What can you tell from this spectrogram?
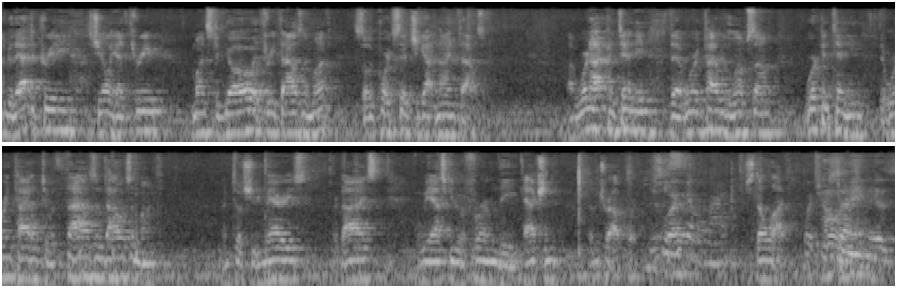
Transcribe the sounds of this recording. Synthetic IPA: ʌ̃ndə˞ðɨt̚d̥ɨkʰɹ̥i | ʃiõʊ̃nliɨd̪̚θɹi | mʌ̃nθstʰɨɡoʊɨt̪̚θɹiθaʊz̃n̩dəmʌ̃nθ | soʊðəkʰɔɹtsɛd̥ʃiɡɑtⁿnãɪ̃nθa̰ʊzn̩d̥ | wɪɹnət̚kʰɨ̃ntʰɛ̃ndɪ̃ŋðɨʔ̚wɪɹɨ̃ntʰaɪɾl̩ˠdtʰəlʌ̃mpsʌ̃m | wɪɹkɨ̃ntʰɛ̃ndɪ̃ŋðɨ̰ʔ̚wɪɹɨ̃ntʰaɪɾl̩ˠd̚tʰɨːθaʊzə̃n̩dɔlˠə˞zəmʌ̃nθ | ɨ̰̃ntʰɪlˠʃibimɛɹiz | ə̰˞daɪz | ɨ̰̃nwiæskjɨɾɨɨfɜ̃˞mðiʔækʃɨ̃n | ʌvðɨtʰɹ̥a̰ɪʊd̚kʰɔ̰ɹt̚ | ɪ | stɪlˠla̰ɪf | ʌ̃mɪz

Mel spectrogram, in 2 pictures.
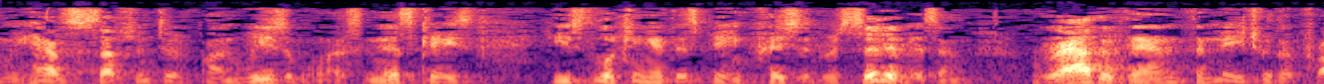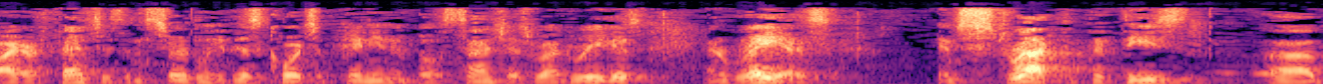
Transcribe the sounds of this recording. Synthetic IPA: nwiɨv̥sʌb̥stɨ̃n̩tɨvə̃nɹiznəbl̩ˠnɨ̰sn̩ðɪskʰeɪs | hizlʊkɪ̃ŋɨt̪̚ðɪsb̥iɪ̃ŋpʰɪt͡ʃɨd̚ɹɨsɪɾɨvɪzɨ̃m | ɹæðə˞ðɨ̃nðɨneɪt͡ʃə˞ʌvðɨpʰɹ̥aɪə˞ɨfɛ̃nsɨzɨ̃nsɜ˞ʔn̩liðɪskʰɔɹtsəpʰɪ̃njɨ̃nɨ̃boʊθsæ̃nt͡ʃɨsɹɑdɹiɡɨsʔɨ̃nɹeɪɨs | ɨ̃nstɹ̥ʌk̚t̚ðɨt̪̚ðiz

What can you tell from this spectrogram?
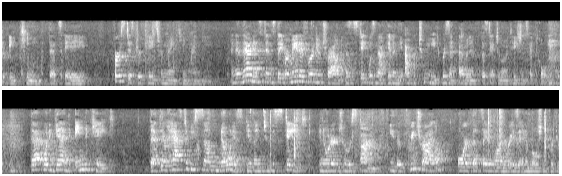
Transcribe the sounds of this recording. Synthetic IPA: ɾeɪtʰĩnðætsɨ | fɜ˞sd̥ɪstɹ̥ɨk̚kʰeɪsfɹʌ̃mnãɪ̃ntʰĩnːãɪ̃ndi | ʔɨ̃nɨ̃nðɨɾɪ̃nstɨ̃nsðeɪɹɨmẽɪ̃nɨd̥fə˞ɨnʉtʰɹ̥aɪlˠbɨkʰʌzðɨsteɪʔ̚wʌznət̚ɡ̥ɪvɨ̃nðiʔɑpə˞tʰʉnɨɾiɾɨpʰɹ̥izɛ̃ntɛvɨɾɨ̃nsðɨstæ̰t͡ʃʉlɪ̃mɨtʰeɪʃnz̥ɨd̚tʰoʊlˠdðɨʔ̚wəɾɨɡɛ̃nɪ̃ndɨkʰeɪt̪̚ | ðɨt̪̚ðə˞æz̥tɨbisʌ̃mnoʊɾɨsɡ̥ɪvɨ̃ntʰɨðɨsteɪɾɨ̃nɔɹɾə˞ɾɨɹɨspɑ̃ndiðə˞pʰɹ̥itʰɹ̥aɪl̩ˠ | ə˞ɨflətseɪðeɪwɑ̃ntɨɹeɪzɨɾʔɨ̰̃nɨmoʊʃn̩fə˞d

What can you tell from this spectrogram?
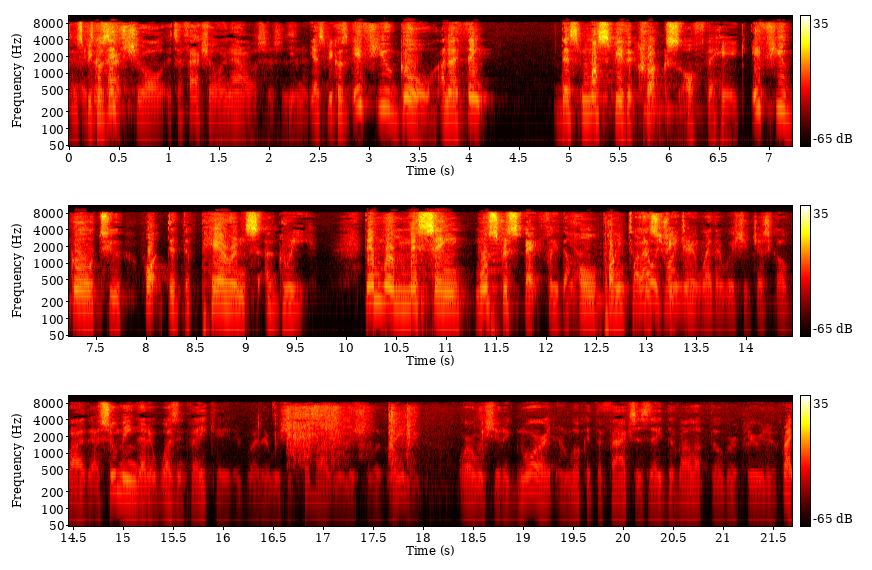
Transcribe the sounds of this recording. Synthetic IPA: sb̥ɨkkʌzɪft͡ʃl̩ˠɪ̰tsɨfæk̚t͡ʃl̩ˠənælˠəsɨsɪzn̩jɛsb̥ɨkʰʌzɪfjɨɡoə̰̃ñaɪθɪ̃ŋk̚ | ðɪsmʌsb̥iðɨkʰɹ̥ʌksə̰fðɨhɛɡ̥ɪfjɨɡotʰɨwʌʔd̥ɨd̪̚ðɨpʰɛɹɨ̃ntsəɡɹi | ðɨ̃nwiɹmɪsɪ̃ŋmostɹɨspɛk̚tfl̩ˠiðəholˠpʰɔ̃ɪ̃ntʌvaðɪswʌzɹwʌ̃ndə˞ɪ̃ŋwɛðə˞wiʃɨd̚d͡ʒʌsɡ̥oʊbaɪðiɨsʉ̃mɪ̃ŋðɨɾɨt̚wʌzɨ̃ntv̥eɪkʰeɪɾɨd̚wɛðə˞wiʃɨd̚ɡʰʊbaɪðiɨnɪʃl̩ˠəɡɹĩmɨ̃nt | ʔə˞wiʃɨɾɨɡ̚nɔɹɪɾɨ̃nlˠʊkɨt̪̚ðɨfæk̚tsɨzðeɪdɨvɛlˠəp̚ðovə˞ɨpʰɪɹiɨɾʌv̥ɹaɪt

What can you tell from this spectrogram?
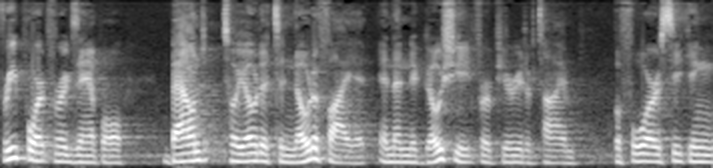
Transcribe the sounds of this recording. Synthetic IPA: fɹipʰɔɹtfə˞ɨɡzæ̃mpl̩ˠ | bãʊ̃ntʰɔɪoʊɾɨɾʰɨnoʊɾɨfaɪɪɾɨ̃nðɨ̃nːɨɡoʊʃieɪtfə˞ɨpʰɪɹiɨɾʌv̥tʰãɪ̃m | b̥əfɔɹsikɪ̃ŋ

